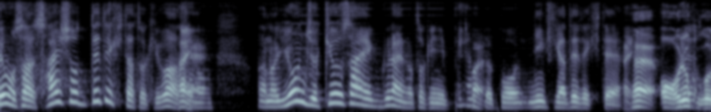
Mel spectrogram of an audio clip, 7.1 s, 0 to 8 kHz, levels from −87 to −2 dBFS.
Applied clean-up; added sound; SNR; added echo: neural mask model DeepFilterNet 3.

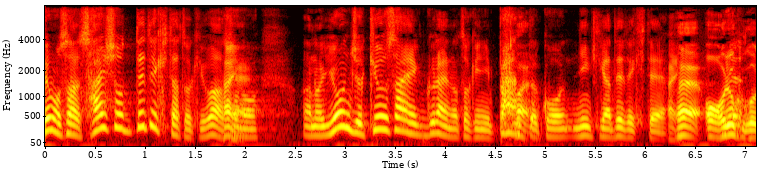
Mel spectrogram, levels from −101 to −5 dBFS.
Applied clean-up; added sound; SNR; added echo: neural mask model Resemble Enhance denoiser.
